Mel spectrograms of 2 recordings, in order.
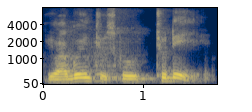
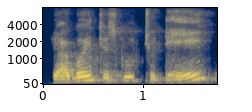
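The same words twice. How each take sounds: First: The voice falls at the end. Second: The voice rises at the end. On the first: The speaker is sure of what is said. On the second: The speaker is not sure.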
